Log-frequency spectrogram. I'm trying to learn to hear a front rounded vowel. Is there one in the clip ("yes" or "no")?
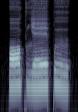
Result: no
